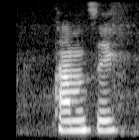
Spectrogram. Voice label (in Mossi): "tãmse", moore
